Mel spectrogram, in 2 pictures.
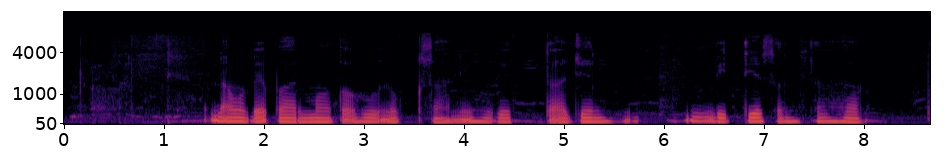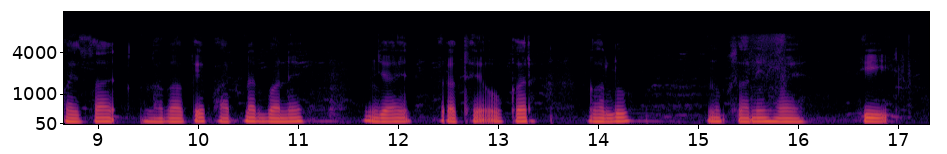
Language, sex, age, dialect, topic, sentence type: Chhattisgarhi, male, 18-24, Eastern, banking, statement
